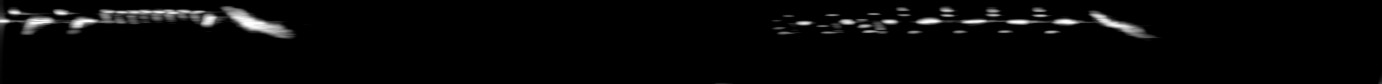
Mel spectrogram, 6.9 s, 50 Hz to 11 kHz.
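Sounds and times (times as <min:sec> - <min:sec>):
European goldfinch song of liquid twittering and buzzy trills: 0:00.0 - 0:01.6, 0:03.8 - 0:05.9.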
